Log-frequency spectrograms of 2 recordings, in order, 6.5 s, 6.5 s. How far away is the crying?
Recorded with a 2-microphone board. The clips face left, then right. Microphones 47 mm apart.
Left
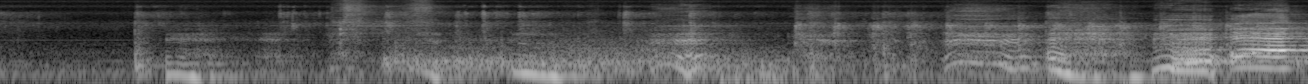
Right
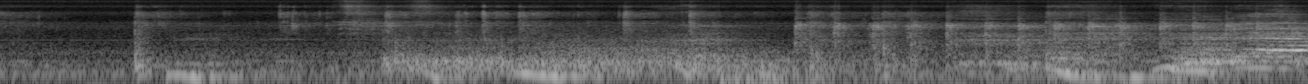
About 1.9 m.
